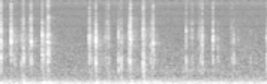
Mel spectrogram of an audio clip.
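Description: A password is typed on a computer keyboard in quick, irregular bursts of light clicking keystrokes, close and fairly quiet, with short pauses between groups of keys.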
